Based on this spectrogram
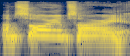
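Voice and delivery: very high, squeaky pretend crying; mock tearful pleading. Willow crying as the others walk away, squeaky mock-tearful pleading. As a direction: imitate a tearful beg in falsetto. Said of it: "Willow starts crying".

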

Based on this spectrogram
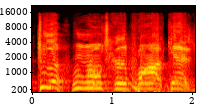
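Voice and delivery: high, slow hammed-up wrestler promo; wrestling promo. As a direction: cut a wild wrestling promo, slobbering. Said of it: "sign out with our best wrestling impression".

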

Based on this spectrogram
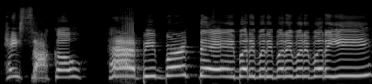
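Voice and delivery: loud, high, stretched birthday yell; yelling into phone. Retold or imitated. Spencer yells birthday wishes into the phone, loud and high. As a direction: holler it down the phone. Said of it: "Spencer yells out".

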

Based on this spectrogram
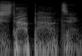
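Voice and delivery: whispered retold warning; hushed correction. Spotters interrupting lifter mid-reps, hushed correction.

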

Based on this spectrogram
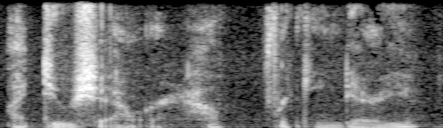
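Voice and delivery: hushed, voiceless mock outrage; mock-offended whisper. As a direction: whisper it as if affronted. Mock hurt at teasing about showering.

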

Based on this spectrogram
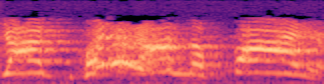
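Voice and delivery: loud, high shout across the kitchen; shouting at Jughead to aim the hose; frantic shout. Acted. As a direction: yell at him over the chaos. Yelling at Jug with hose.

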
